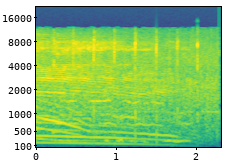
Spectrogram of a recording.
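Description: A studio audience cheers and applauds, with sustained whooping voices that slide downward in pitch over a steady patter of clapping, loud throughout and tapering slightly toward the end.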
